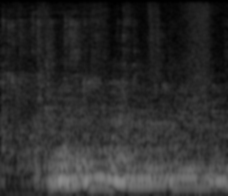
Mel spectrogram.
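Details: Gus, a Basset Hound, growls at night on his owner's bed, refusing to get down and go to his own bed. The growl is a steady, low, drawn-out rumble lasting about two seconds, with a television faintly audible in the room.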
